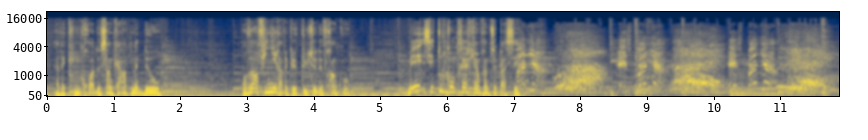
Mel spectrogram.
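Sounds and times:
speech: 0.2s - 1.9s, 2.9s - 11.8s
crowd of right-wing demonstrators chanting a slogan at a protest: 7.6s - 8.4s, 9.3s - 10.2s, 11.0s - 11.8s.

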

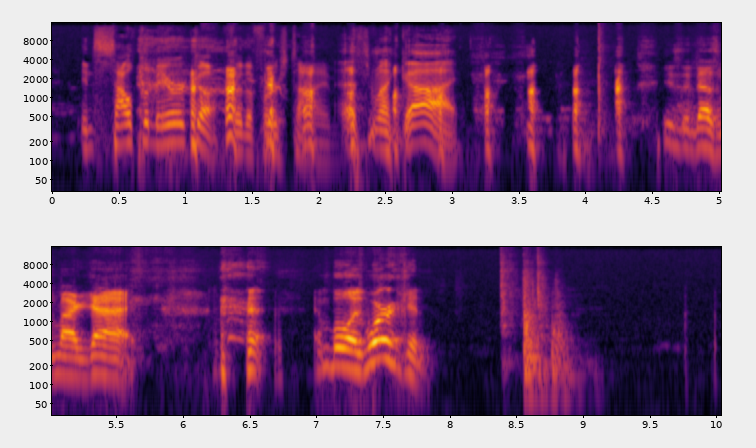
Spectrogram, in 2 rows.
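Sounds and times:
speech: 0.2s - 7.9s
laughter: 0.6s - 6.8s
closet door rattling: 8.4s - 9.0s
closet door closing: 8.4s - 9.1s.

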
